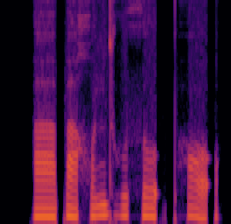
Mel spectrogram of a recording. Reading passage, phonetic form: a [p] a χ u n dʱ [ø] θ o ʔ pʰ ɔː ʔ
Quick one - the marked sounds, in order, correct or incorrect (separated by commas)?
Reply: correct, incorrect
